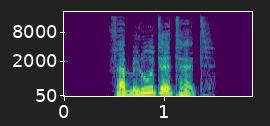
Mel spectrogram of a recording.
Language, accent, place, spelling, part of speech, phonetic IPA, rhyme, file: German, Germany, Berlin, verblutetet, verb, [fɛɐ̯ˈbluːtətət], -uːtətət, De-verblutetet.ogg
- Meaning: inflection of verbluten: 1. second-person plural preterite 2. second-person plural subjunctive II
